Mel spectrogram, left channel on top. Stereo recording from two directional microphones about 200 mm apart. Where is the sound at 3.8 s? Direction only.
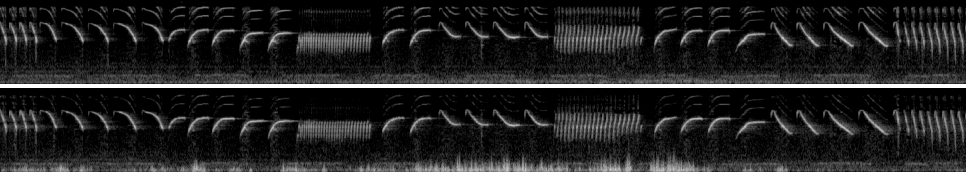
25° left (ahead or behind).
